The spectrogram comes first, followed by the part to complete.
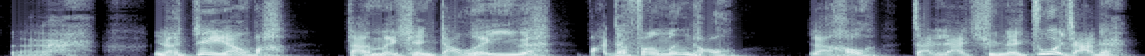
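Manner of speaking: decide it matter-of-factly; lightly voiced boss. A narrator's reading. Boss tells his henchman to leave the man at a hospital.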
